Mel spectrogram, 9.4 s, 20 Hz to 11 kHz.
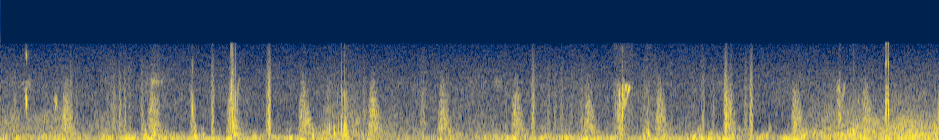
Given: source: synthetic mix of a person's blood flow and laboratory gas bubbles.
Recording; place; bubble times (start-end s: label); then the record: Doppler ultrasound of blood flow; subclavian vein
0.23-0.31 s: bubbles
0.53-0.59 s: bubbles
1.49-1.59 s: bubbles
1.89-1.96 s: bubbles
2.30-2.41 s: bubbles
3.25-3.60 s: bubbles
6.13-6.33 s: bubbles
6.44-6.53 s: bubbles
8.35-8.46 s: bubbles
8.49-8.61 s: bubbles
8.81-8.93 s: bubbles
From the record:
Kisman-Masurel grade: 123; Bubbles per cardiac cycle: 1 to 2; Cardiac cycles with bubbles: 10 to 50%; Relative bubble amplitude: loud (0.450 to 0.775); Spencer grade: 2 (many but less than half of the cardiac periods contain bubble signals, singularly or in groups); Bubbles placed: anywhere in the cardiac cycle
